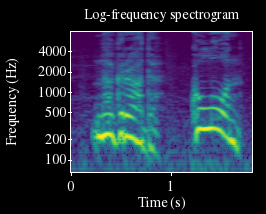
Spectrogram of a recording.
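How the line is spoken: Groaned reply. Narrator (Russian): простонал Дроу в ответ

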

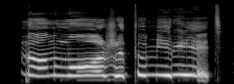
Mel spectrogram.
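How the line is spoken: Sobbing. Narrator (Russian): рыдала

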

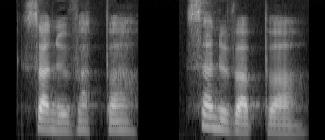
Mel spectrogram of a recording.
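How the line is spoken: Moaned. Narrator (French): gémit-il

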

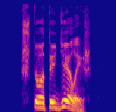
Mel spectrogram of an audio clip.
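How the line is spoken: Stunned shout. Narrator (Russian): крикнул ошарашенный Скоп

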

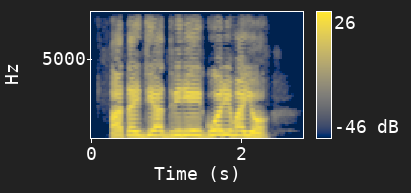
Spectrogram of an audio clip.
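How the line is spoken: Menacing shout, woman. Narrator (Russian): грозно кричала Анисия Матвеевна

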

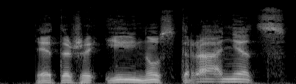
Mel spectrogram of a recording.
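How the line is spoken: Drawn-out, preachy. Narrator (Russian): Протянул Сивый наставительно

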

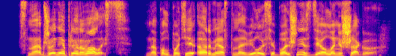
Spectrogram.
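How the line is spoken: Clear, ringing voice. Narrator (Russian): говорил герцог чистым и ясным голосом

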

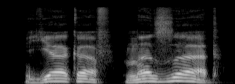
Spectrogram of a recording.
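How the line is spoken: Distorted frantic yell. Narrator (Russian): не своим голосом заорал он

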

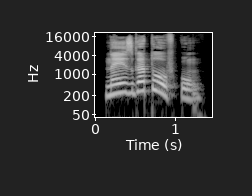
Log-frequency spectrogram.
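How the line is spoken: Dragon growling. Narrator (Russian): прорычал дракон

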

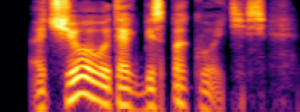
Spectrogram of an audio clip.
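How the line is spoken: Gentle question. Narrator (Russian): мягко спросил маг

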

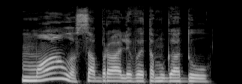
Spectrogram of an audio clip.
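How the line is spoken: Plain. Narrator (Russian): сказал ему один

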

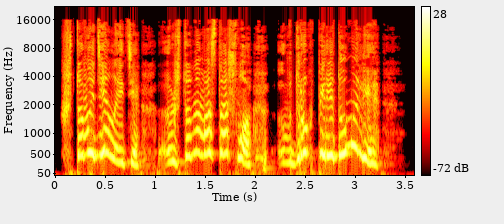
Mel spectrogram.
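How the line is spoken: Rapid chatter. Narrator (Russian): Затараторила Гретхен

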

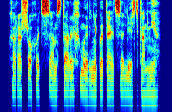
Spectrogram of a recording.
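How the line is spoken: Whisper. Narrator (Russian): прошептала Анна

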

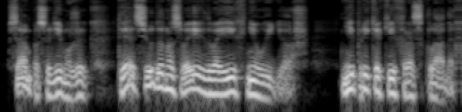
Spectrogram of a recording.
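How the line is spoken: Calm statement. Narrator (Russian): спокойным тоном констатировал я

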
